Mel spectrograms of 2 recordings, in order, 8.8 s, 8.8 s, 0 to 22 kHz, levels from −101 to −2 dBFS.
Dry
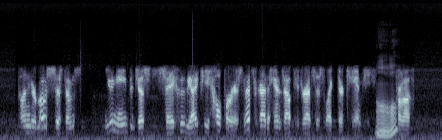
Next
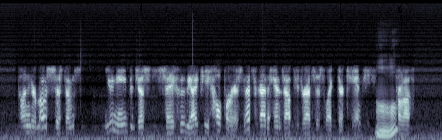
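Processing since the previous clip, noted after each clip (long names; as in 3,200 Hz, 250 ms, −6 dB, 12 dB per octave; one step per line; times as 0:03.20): comb filter 1.2 ms, depth 77%
level +4.5 dB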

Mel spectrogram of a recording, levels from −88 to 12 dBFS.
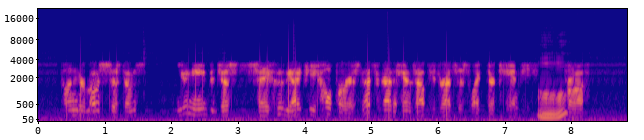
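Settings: auto-filter notch saw up 9.3 Hz 590–2,000 Hz
level −1.5 dB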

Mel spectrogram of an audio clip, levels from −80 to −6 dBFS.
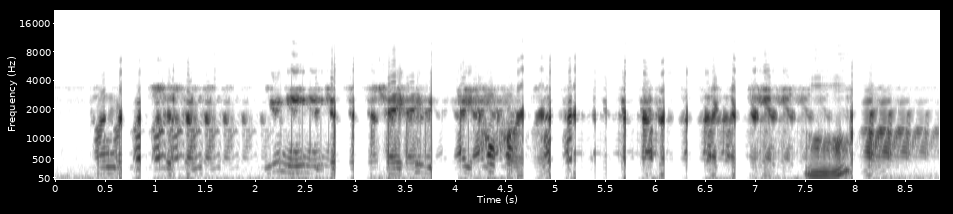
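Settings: harmonic generator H 3 −19 dB, 8 −38 dB, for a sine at −4.5 dBFS
feedback echo with a band-pass in the loop 185 ms, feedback 54%, band-pass 1,000 Hz, level −3.5 dB
gate with flip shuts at −13 dBFS, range −41 dB
level +4.5 dB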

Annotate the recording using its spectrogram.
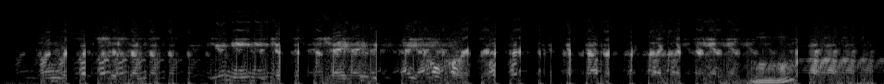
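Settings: in parallel at −11 dB: comparator with hysteresis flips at −34.5 dBFS
on the sum: backwards echo 252 ms −22.5 dB
level −8.5 dB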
